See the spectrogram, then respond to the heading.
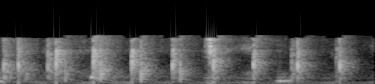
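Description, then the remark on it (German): A small group claps hands in a quick, uneven burst of applause, about ten sharp claps in under three seconds, with no talking. “Äh, ja, also wir haben gerade geklatscht”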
